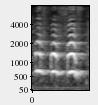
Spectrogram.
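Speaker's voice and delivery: high yappy woofs from the puppet; puppy barking. Acted. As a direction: bark like a small excited dog. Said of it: "Doggy is here today".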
